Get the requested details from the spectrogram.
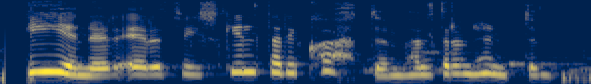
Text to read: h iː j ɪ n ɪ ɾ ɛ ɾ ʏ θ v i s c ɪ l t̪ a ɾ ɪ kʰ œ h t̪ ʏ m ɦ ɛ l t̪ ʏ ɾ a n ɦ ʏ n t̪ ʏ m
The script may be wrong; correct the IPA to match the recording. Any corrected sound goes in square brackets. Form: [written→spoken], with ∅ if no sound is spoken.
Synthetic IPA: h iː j ɪ n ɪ ɾ ɛ ɾ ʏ θ v i s c ɪ l t̪ a ɾ [ɪ→i] kʰ œ h t̪ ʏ m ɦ ɛ l t̪ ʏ ɾ a n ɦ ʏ n t̪ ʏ m

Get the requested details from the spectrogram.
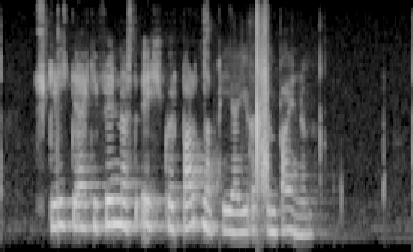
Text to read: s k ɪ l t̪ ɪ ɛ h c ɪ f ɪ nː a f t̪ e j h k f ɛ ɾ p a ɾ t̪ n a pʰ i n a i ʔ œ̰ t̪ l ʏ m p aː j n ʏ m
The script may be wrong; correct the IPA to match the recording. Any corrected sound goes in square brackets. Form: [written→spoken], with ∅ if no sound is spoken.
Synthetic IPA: s [k→c] ɪ l t̪ ɪ ɛ h c ɪ f ɪ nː a [f→s] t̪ e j h k [f→v] ɛ ɾ p a ɾ t̪ n a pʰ i [n→∅] a i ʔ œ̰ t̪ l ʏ m p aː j n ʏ m

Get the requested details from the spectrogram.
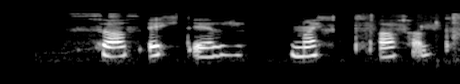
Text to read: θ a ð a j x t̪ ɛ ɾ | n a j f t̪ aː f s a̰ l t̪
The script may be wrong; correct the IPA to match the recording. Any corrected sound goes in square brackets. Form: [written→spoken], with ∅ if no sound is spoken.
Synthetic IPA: θ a ð [a→e] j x t̪ ɛ ɾ | n a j [f→x] t̪ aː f [s→h] a̰ l t̪

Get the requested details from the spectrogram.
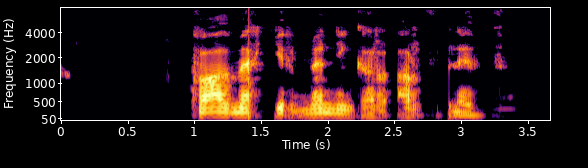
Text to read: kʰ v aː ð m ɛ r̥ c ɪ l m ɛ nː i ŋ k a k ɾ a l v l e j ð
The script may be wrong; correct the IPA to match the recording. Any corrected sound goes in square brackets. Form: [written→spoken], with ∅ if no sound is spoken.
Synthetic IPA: kʰ v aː ð m ɛ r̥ c ɪ [l→ɾ] m ɛ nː i ŋ k a [k→∅] ɾ a [l→ɾ] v l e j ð

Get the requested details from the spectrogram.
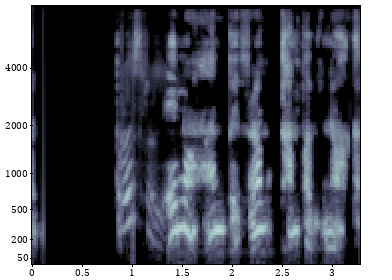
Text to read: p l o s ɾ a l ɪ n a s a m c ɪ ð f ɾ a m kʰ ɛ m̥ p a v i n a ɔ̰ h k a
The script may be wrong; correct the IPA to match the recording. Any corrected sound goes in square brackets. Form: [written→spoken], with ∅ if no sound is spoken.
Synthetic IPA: p [l→ɾ] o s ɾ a l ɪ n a [s→h] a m [c→p] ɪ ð f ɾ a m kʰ [ɛ→a] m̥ p a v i n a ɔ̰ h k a

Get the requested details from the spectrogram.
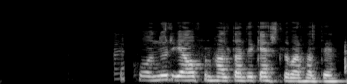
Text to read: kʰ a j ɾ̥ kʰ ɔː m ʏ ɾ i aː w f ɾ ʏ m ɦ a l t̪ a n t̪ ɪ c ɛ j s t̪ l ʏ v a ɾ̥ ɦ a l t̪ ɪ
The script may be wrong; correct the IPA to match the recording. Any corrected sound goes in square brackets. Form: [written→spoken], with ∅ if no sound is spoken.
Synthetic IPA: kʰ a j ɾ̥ kʰ ɔː [m→n] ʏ ɾ i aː w f ɾ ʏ m ɦ a l t̪ a n t̪ ɪ c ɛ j s t̪ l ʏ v a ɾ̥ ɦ a l t̪ ɪ

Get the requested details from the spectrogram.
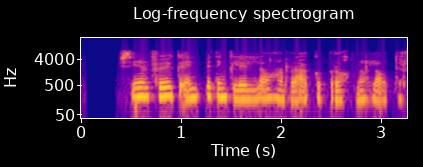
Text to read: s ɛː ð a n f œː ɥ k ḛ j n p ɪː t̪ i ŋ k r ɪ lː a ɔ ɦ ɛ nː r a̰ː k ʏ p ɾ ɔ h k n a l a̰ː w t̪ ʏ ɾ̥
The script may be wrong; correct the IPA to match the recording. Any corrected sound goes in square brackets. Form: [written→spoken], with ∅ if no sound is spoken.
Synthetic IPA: s [ɛː→iː] ð a n f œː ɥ k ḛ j n p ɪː t̪ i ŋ k [r→l] ɪ lː a ɔ ɦ [ɛ→a] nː r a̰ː k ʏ p ɾ ɔ h k n a l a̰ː w t̪ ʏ ɾ̥

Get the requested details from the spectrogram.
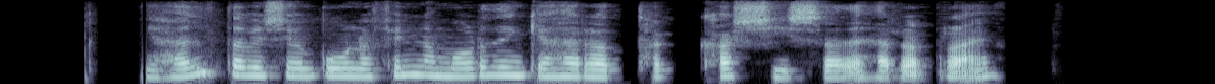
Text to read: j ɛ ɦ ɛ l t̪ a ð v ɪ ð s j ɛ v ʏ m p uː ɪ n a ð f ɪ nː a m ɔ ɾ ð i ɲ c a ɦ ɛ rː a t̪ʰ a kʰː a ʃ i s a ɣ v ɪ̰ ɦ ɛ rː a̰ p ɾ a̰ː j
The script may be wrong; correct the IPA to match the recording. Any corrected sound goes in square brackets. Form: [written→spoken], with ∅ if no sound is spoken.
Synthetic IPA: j ɛ ɦ ɛ l t̪ a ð v ɪ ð s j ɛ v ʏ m p uː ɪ n a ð f ɪ nː a m ɔ ɾ ð i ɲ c a ɦ ɛ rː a t̪ʰ a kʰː a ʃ i s a ɣ [v→ð] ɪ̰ ɦ ɛ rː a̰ p ɾ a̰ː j

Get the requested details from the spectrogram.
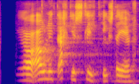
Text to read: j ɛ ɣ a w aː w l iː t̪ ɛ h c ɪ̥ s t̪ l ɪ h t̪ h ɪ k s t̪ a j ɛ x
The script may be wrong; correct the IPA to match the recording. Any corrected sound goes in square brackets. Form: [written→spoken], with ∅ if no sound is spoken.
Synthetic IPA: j ɛ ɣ a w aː w l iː t̪ ɛ h c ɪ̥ s t̪ l [ɪ→i] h t̪ h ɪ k s t̪ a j ɛ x

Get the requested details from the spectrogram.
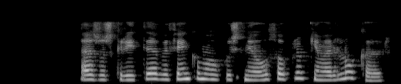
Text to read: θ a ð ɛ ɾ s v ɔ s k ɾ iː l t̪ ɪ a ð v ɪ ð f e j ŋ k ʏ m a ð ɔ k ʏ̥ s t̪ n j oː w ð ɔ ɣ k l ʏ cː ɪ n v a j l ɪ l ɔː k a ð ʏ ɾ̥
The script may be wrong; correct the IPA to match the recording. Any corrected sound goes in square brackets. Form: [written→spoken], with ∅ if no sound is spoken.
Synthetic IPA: θ a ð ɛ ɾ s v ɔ s k ɾ iː [l→∅] t̪ ɪ a ð v ɪ ð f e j ŋ k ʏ m a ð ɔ k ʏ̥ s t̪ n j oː w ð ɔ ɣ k l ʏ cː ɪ n v a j [l→ɾ] ɪ l ɔː k a ð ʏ ɾ̥

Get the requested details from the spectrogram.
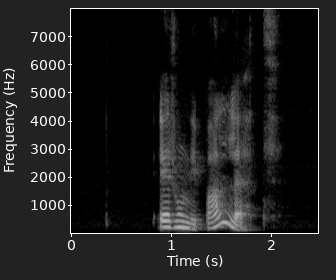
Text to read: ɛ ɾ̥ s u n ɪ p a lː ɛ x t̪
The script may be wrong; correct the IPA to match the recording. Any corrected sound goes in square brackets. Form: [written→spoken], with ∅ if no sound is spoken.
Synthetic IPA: ɛ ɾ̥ [s→h] u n [ɪ→i] p a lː ɛ [x→h] t̪

